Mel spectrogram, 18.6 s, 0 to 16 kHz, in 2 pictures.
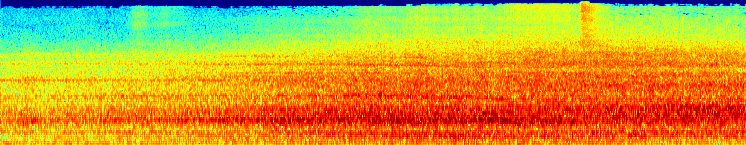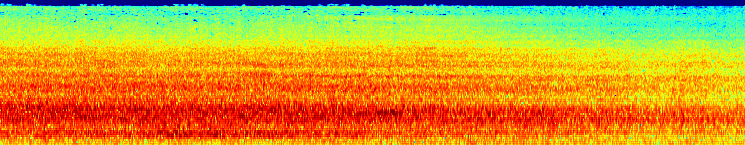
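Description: Electric passenger train, hauled by an E402B locomotive, running past on the station tracks: a steady wheel-on-rail rumble that builds over the first few seconds, holds for about ten seconds and fades near the end.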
